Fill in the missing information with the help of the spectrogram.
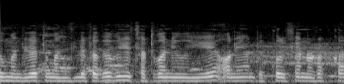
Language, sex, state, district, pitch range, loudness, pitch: Hindi, female, Himachal Pradesh, Shimla, 160-170 Hz, -18 LUFS, 165 Hz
